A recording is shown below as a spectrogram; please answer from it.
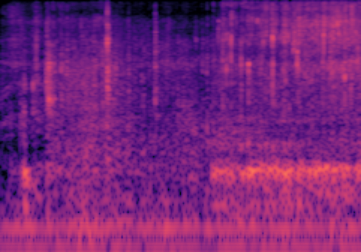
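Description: Rice being rinsed in water, soft splashing and swishing at first, then a steadier pouring, gushing stream, close and moderately loud.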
